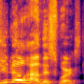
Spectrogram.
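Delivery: ordinary talk, nothing marked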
